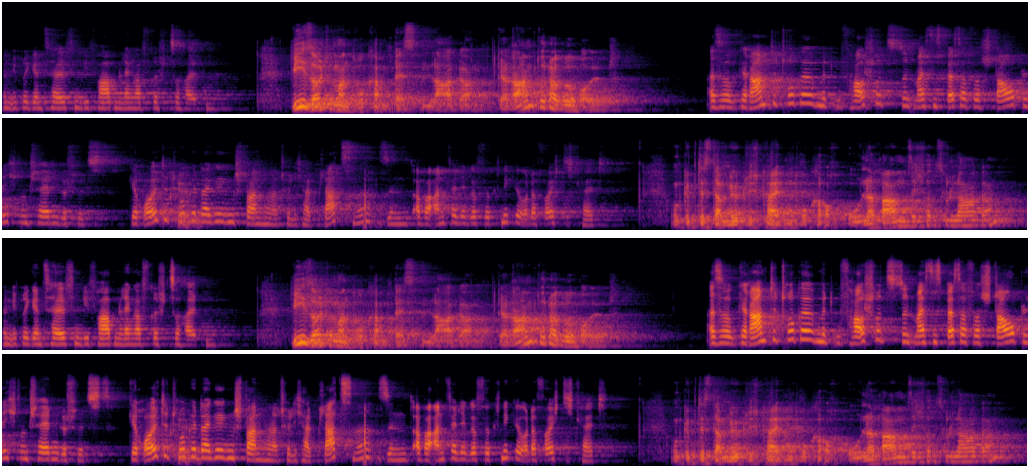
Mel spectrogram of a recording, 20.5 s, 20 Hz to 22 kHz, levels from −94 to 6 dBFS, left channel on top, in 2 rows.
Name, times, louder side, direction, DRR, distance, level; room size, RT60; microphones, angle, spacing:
voice 1, 0.0-2.1 7.1-11.2 11.5-16.2, right 6 dB, 90° right, 16 dB, 0.8 m, -30 dB
voice 2, 2.6-6.0 12.0-12.1 16.7-20.2, left 1 dB, 10° left, 4 dB, 2.4 m, -30 dB
26.5 x 18.5 x 9.9 m, 1.2 s
head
